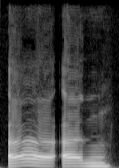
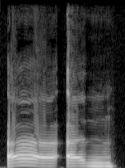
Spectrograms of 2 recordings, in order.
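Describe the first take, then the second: The two takes are said the same way.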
